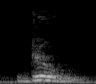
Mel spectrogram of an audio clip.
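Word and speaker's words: brougham: They were called broom.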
